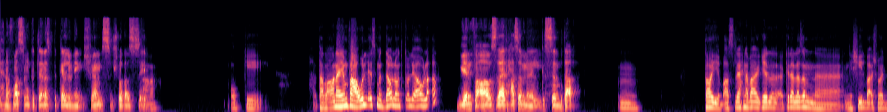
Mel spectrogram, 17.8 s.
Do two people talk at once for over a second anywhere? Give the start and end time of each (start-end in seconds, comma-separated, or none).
none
